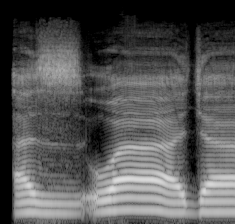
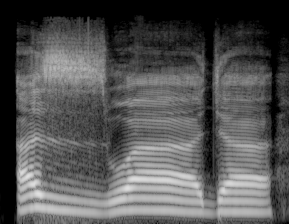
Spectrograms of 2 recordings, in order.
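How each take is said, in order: The two takes are said the same way.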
